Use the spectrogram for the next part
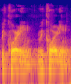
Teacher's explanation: É quando você bate o T ou D tão rápido nos alvéolos que ele acaba virando um açoite. Então, ele vira rareriroru. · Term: flap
